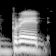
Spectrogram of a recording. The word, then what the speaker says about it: bread: Tapos, sa pronunciation, kunwari, sinabi bread, pero siya pa rin bed ng bed. So, uulitin niyo po yun, bread.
